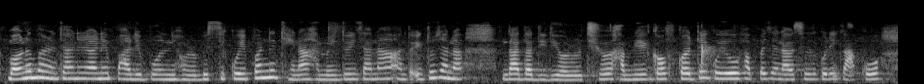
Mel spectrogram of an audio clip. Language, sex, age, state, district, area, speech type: Nepali, female, 18-30, West Bengal, Darjeeling, rural, spontaneous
